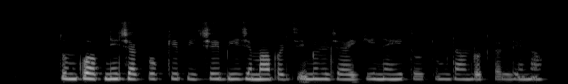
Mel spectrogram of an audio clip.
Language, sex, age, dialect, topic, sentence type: Hindi, female, 18-24, Garhwali, banking, statement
